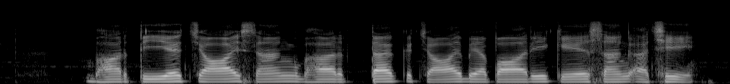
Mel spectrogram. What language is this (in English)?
Maithili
